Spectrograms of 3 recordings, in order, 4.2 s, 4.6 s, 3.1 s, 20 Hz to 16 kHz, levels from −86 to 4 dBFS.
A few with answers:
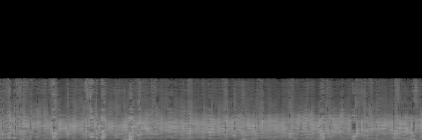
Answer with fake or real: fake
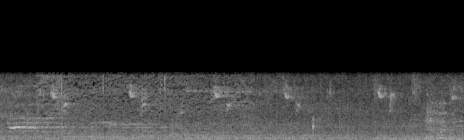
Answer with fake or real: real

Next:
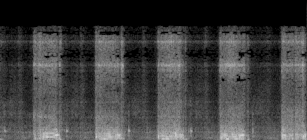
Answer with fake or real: fake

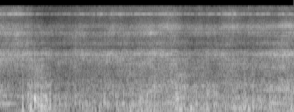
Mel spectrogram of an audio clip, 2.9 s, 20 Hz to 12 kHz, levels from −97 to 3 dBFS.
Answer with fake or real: fake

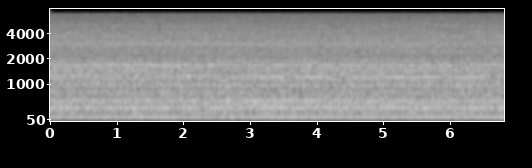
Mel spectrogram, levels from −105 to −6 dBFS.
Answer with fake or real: fake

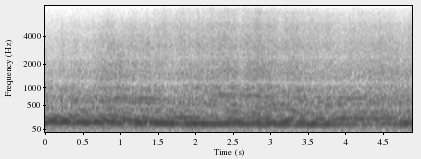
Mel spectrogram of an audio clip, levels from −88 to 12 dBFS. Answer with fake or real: real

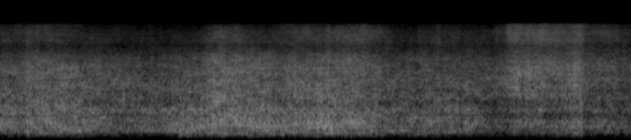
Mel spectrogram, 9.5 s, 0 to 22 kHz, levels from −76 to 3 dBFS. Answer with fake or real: fake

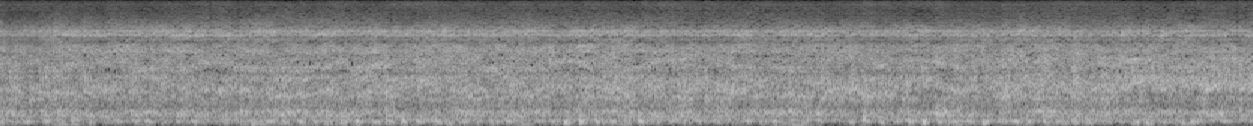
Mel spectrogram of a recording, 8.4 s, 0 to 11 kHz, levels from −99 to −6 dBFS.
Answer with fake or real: fake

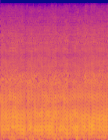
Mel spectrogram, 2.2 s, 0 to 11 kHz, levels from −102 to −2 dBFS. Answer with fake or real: fake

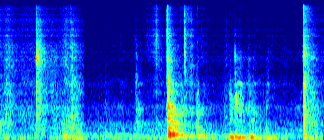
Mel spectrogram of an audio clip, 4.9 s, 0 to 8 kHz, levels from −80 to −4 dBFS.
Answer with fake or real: fake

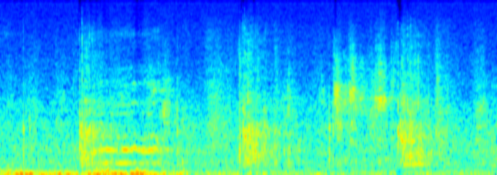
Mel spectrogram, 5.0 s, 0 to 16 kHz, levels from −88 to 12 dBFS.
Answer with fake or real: real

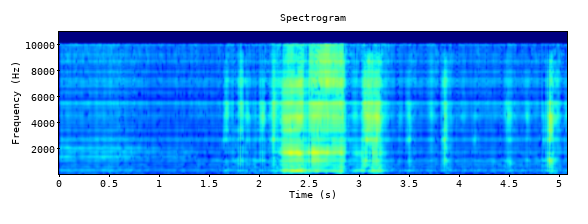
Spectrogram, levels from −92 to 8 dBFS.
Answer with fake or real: fake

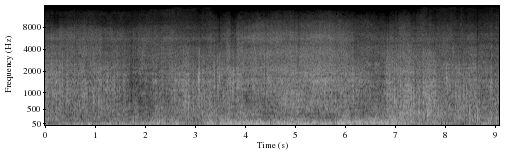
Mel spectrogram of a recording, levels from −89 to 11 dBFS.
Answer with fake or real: fake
